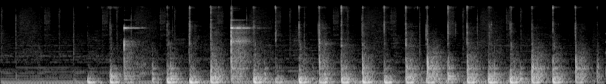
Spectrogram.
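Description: Stone pestle pounding soaked comfrey root in a stone mortar, a run of rapid knocks about four a second starting about a second in, as the root is worked into a paste. Background electronic music plays throughout.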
